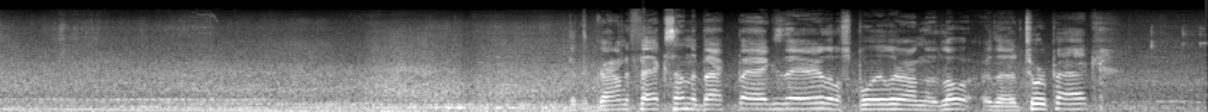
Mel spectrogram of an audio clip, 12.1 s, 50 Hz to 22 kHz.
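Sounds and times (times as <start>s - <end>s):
road traffic noise: 0.0s - 12.0s
vehicle engine humming: 0.0s - 12.0s.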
